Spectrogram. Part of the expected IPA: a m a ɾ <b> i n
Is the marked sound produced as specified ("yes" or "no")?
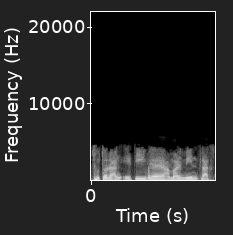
no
